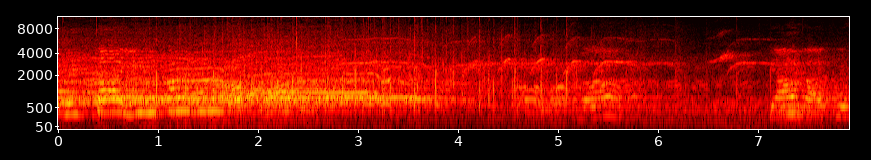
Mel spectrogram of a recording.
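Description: An audience at a poetry recital (kavi sammelan) in Jhalrapatan claps and cheers loudly with whoops and many excited voices, then the ovation thins and fades before a brief swell near the end.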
